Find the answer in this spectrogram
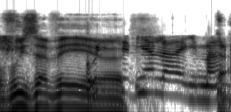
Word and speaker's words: Lyme: Oui, c'est bien Lyme. C'est Lyme, c'est ce que je disais, parce que ça s'écrit évidemment L-Y-M-E, et oui.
